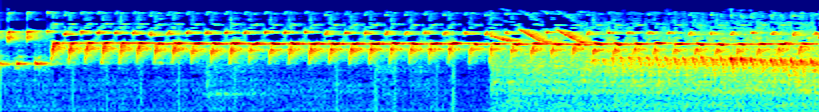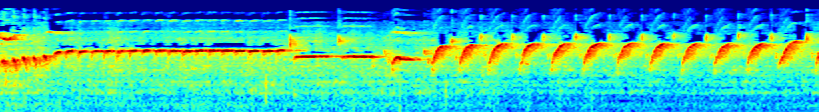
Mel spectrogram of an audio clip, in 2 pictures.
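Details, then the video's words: Singing Timbrado canary, meant for training other canaries: long rapid trills at a steady high pitch, a lower gliding roll, a sustained pure whistled note, then quick repeated downward-sweeping chirps, continuous throughout. "CANARY SINGING BEST VIDEO TO TRAINING CANARIES"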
